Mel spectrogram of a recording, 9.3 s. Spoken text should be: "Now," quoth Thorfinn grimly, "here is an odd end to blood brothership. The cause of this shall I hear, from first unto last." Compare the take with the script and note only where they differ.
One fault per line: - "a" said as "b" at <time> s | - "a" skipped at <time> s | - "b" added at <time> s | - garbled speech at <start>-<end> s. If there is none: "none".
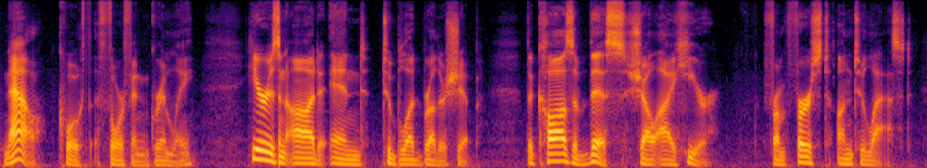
none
